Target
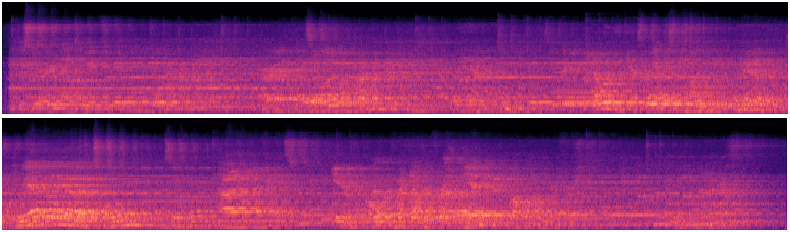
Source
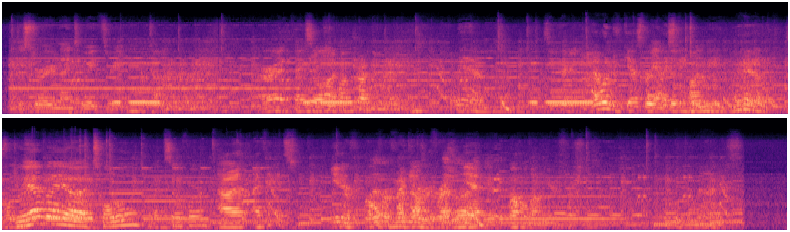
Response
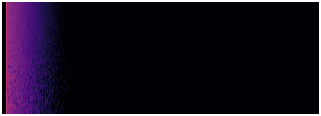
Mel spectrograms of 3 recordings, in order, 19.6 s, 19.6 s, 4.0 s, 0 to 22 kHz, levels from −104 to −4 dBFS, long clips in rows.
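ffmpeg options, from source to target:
-filter_complex "[0:a]asplit=2[s0][s1];[s1]asoftclip=type=tanh:threshold=0.0422,volume=0.596[s2];[s0][s2]amix=inputs=2:normalize=0,aecho=1:1:161|322|483|644|805|966|1127|1288:0.631|0.372|0.22|0.13|0.0765|0.0451|0.0266|0.0157[s3];[1:a]atrim=start_sample=2205,asetrate=61740,aresample=44100[s4];[s3][s4]afir=irnorm=-1:irlink=0,volume=0.531"

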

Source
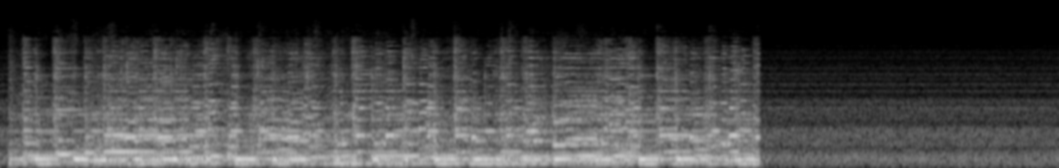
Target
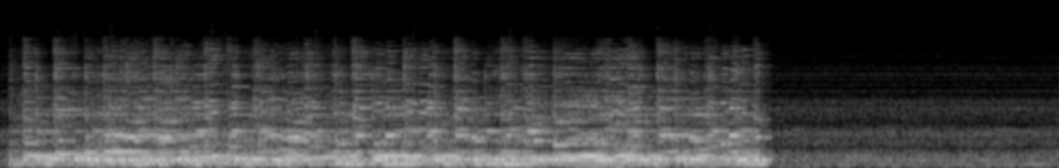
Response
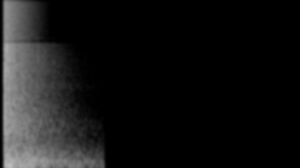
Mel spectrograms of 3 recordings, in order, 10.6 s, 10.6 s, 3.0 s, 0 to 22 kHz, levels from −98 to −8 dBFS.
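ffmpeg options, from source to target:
-filter_complex "[0:a]asplit=2[s0][s1];[1:a]atrim=start_sample=2205,atrim=end_sample=6174[s2];[s1][s2]afir=irnorm=-1:irlink=0,volume=0.133[s3];[s0][s3]amix=inputs=2:normalize=0,volume=0.376"

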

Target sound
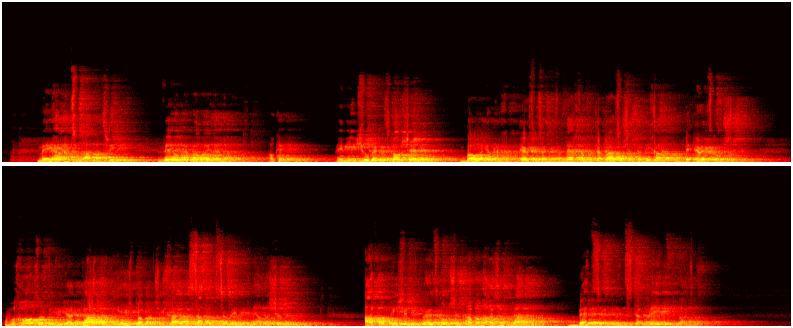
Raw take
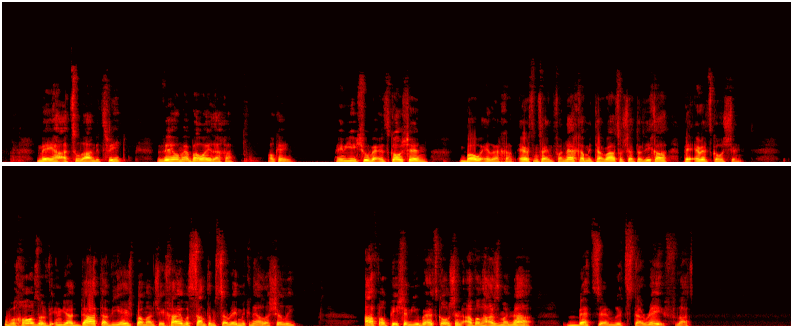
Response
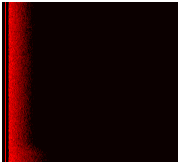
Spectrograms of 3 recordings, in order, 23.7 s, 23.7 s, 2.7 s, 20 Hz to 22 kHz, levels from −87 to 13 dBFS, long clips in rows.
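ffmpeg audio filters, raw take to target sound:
-filter_complex "[0:a]asplit=2[s0][s1];[s1]equalizer=f=3600:w=0.66:g=5.5[s2];[1:a]atrim=start_sample=2205,asetrate=25137,aresample=44100[s3];[s2][s3]afir=irnorm=-1:irlink=0,volume=0.708[s4];[s0][s4]amix=inputs=2:normalize=0,volume=0.841"

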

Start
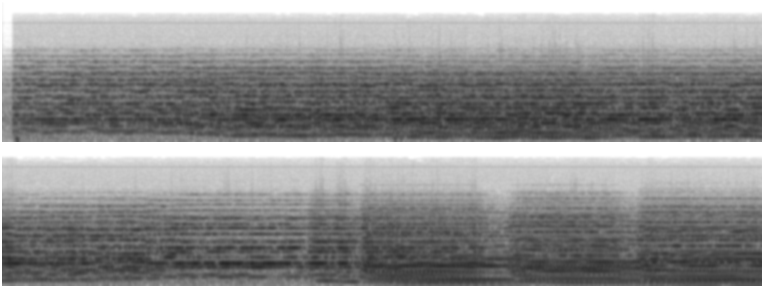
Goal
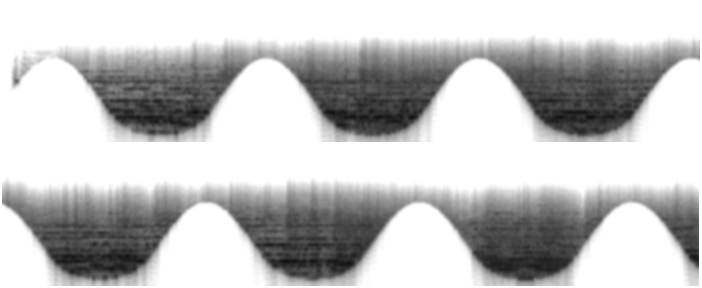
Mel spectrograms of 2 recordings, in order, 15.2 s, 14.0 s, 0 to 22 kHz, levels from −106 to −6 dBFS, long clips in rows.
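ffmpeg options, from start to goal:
-filter_complex "[0:a]asetrate=48069,aresample=44100,afftfilt=real='re*gte(hypot(re,im),0.141)':imag='im*gte(hypot(re,im),0.141)':win_size=1024:overlap=0.75,acrossover=split=1300[s0][s1];[s0]aeval=exprs='0.237*sin(PI/2*2.82*val(0)/0.237)':c=same[s2];[s2][s1]amix=inputs=2:normalize=0,aecho=1:1:49|55|101|135|169|792:0.158|0.224|0.355|0.376|0.2|0.237,afftfilt=real='re*gte(b*sr/1024,250*pow(4300/250,0.5+0.5*sin(2*PI*0.47*pts/sr)))':imag='im*gte(b*sr/1024,250*pow(4300/250,0.5+0.5*sin(2*PI*0.47*pts/sr)))':win_size=1024:overlap=0.75,volume=1.26"

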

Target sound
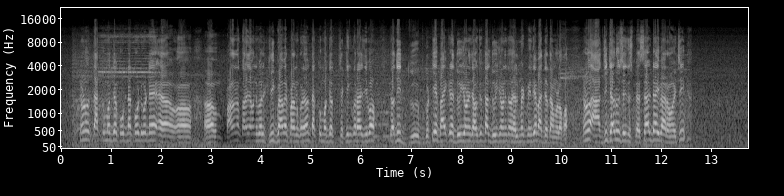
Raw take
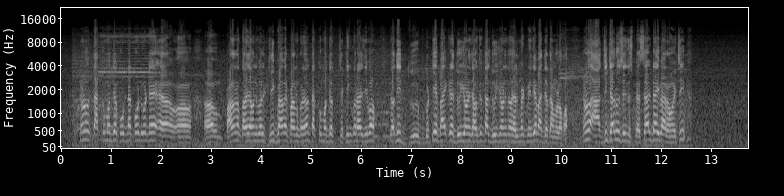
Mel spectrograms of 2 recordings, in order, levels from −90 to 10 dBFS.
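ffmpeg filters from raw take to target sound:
-filter_complex "[0:a]asettb=1/sr,asplit=3[s0][s1][s2];[s0]atrim=end=3.104[s3];[s1]atrim=start=3.1:end=3.9,asetpts=PTS-STARTPTS,afade=t=in:d=0.004:c=qsin,afade=t=out:st=0.796:d=0.004:c=qsin,equalizer=f=320:w=0.37:g=-14.5[s4];[s2]atrim=start=3.896[s5];[s3][s4]acrossfade=d=0.004:c1=hsin:c2=qsin[s6];[s6][s5]acrossfade=d=0.004:c1=qsin:c2=hsin,volume=1.68"

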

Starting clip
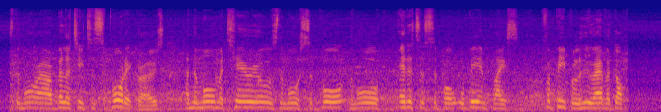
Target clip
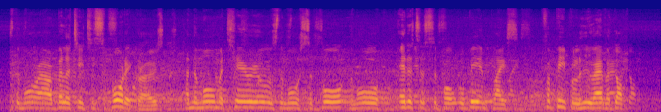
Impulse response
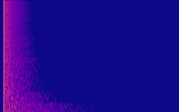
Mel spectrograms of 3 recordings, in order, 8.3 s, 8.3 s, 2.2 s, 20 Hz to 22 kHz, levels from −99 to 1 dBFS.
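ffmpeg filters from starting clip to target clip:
-af "aecho=1:1:169:0.2,volume=1.41"

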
